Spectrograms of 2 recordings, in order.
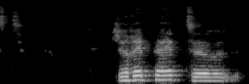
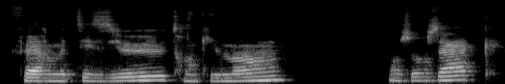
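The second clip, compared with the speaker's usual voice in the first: guided meditation. Acted. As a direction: guide them gently into stillness.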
